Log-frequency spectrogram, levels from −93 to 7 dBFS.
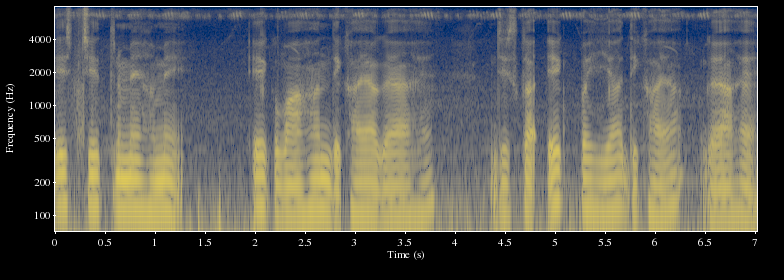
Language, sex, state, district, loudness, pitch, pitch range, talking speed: Hindi, male, Bihar, Jahanabad, -16 LUFS, 100 Hz, 90-110 Hz, 130 wpm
